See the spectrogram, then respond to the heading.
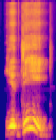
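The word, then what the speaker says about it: ידיד: It is yedid. And it is spelled Yud Dalid, Yud Dalid.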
